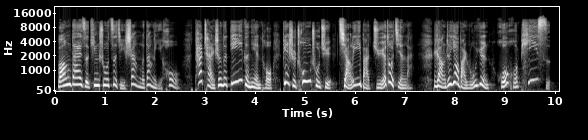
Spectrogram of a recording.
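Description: Lively woman storyteller. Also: fairly high pitch, moderate pace, no echo, studio quality. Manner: lively, expressive reading. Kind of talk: expressive storybook narration.

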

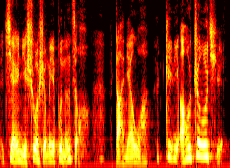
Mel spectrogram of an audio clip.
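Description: A fussing elderly wife from a spoken storybook, as a male narrator puts her on. Her pitch jumps up and down with animated swings as she chides and frets. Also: normal speed, husky. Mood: tearful. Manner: scolding, pitch raised high. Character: worried elderly village wife.

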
